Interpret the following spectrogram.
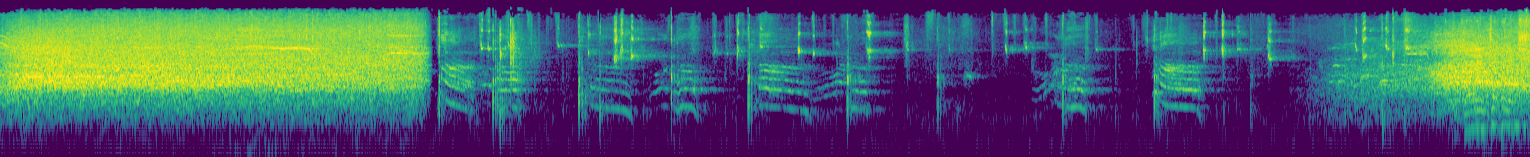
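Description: Tennis crowd cheering and clapping, cut off suddenly. Then a long baseline rally: sharp racket-on-ball strikes, each with the hitting player's short grunt falling in pitch, a dozen or so exchanges. The crowd's applause swells again as the point ends.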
